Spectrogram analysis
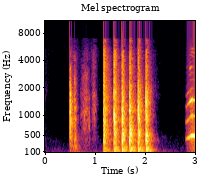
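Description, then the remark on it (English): A police representative knocks on a guest's chamber door at an inn: two quick knocks, a brief pause, then a run of five firm, evenly spaced raps, fairly loud, with a voice starting just at the end. “Open the door. No games, dear. It's too early. Who is it?”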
